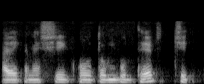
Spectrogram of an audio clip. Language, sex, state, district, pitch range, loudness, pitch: Bengali, male, Tripura, West Tripura, 105-110 Hz, -19 LUFS, 105 Hz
